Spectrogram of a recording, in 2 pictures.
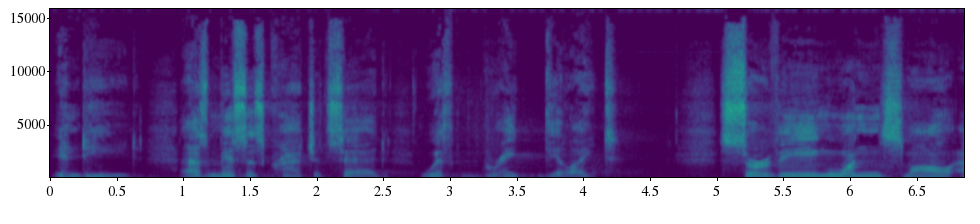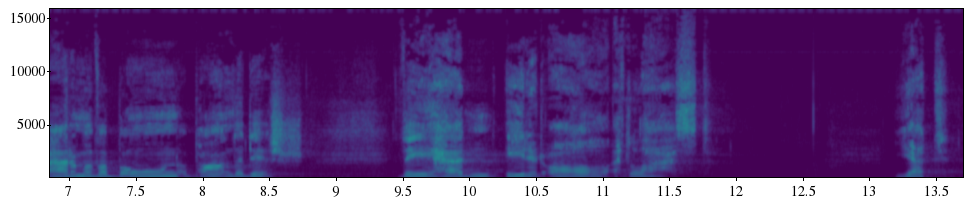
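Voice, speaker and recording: Slow, theatrical man reading in a reverberant hall. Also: sits high, breathy edge. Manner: theatrical, expressive, deliberate phrasing. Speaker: reader at a dramatic reading. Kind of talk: dramatic storybook reading to a live audience. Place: large church, live public reading.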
